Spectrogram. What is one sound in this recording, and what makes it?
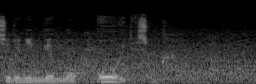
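A man speaks in a low, gruff voice close by.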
